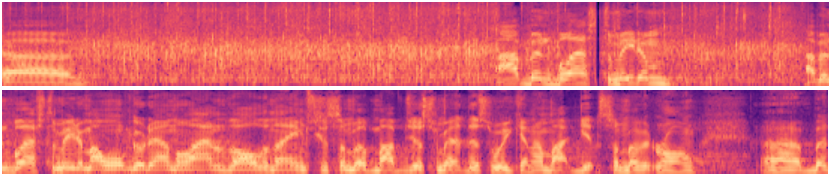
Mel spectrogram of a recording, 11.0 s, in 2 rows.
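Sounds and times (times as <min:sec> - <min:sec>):
audience applause welcoming a group of students: 0:00.0 - 0:07.3
speech: 0:03.3 - 0:04.6, 0:05.3 - 0:11.0.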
